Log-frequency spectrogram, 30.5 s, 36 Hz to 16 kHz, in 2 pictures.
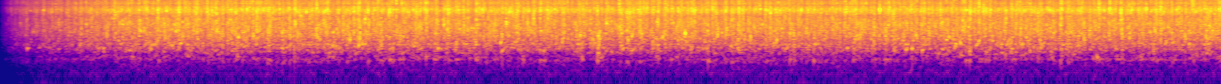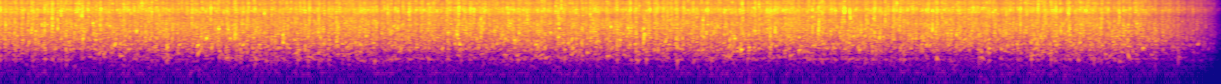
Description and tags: Very close field recording of water flowing through some rapids in a creek.
Recorded at Springbrook National Park, Queensland with the Zoom H6 Mid-side module.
